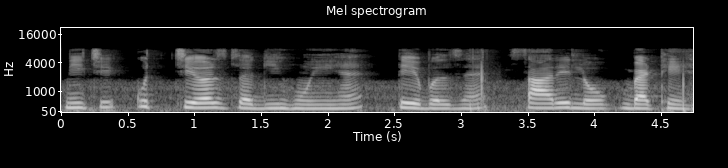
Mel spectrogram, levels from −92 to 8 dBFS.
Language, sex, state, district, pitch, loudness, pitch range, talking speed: Hindi, female, Punjab, Pathankot, 205 Hz, -18 LUFS, 190-225 Hz, 140 wpm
